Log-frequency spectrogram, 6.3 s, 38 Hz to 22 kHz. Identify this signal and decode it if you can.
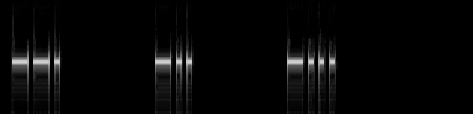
Morse code, heard as a keyed tone, about 17 wpm, spaced as for 6 wpm, 700 Hz. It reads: GDB
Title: USA Call Signs - 6 Characters - 6x Character Spacing - 17wpm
